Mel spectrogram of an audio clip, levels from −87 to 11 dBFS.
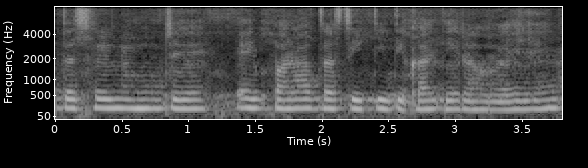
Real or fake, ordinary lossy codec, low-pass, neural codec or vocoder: fake; none; none; codec, 16 kHz, 2 kbps, FreqCodec, larger model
